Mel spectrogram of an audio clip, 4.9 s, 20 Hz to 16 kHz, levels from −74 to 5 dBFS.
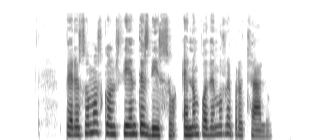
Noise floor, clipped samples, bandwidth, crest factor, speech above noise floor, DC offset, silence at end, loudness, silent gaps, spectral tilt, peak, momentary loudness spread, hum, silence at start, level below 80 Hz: -86 dBFS; under 0.1%; 11 kHz; 18 dB; 68 dB; under 0.1%; 0.85 s; -19 LUFS; none; -5.5 dB/octave; -2 dBFS; 8 LU; none; 1 s; -68 dBFS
